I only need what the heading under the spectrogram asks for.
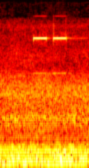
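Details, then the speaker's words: Go Go Bird Eagle RC toy bird with the battery fully charged, after a couple of crashes: two short high-pitched beeps and no motor spin-up, only faint hum, so the motor won't start; the second unit to fail the same way, cause unknown. "so you guys hear that it's not gonna start up anymore so a couple of crashes with this guy and this always happens"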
